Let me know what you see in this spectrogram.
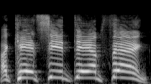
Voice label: misc directional, voice; gambler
